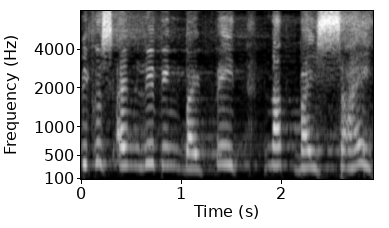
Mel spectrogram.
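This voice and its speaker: Someone speaks at a very slow pace over noticeable background noise. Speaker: pastor. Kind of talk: sermon. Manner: animated.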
